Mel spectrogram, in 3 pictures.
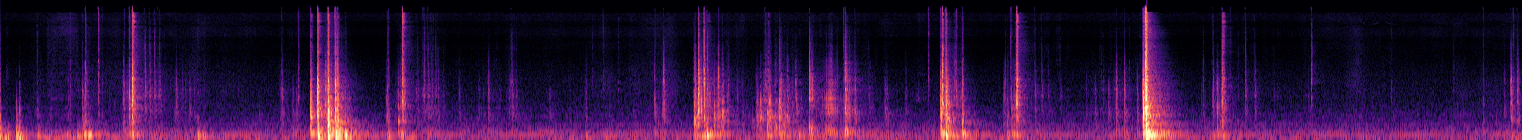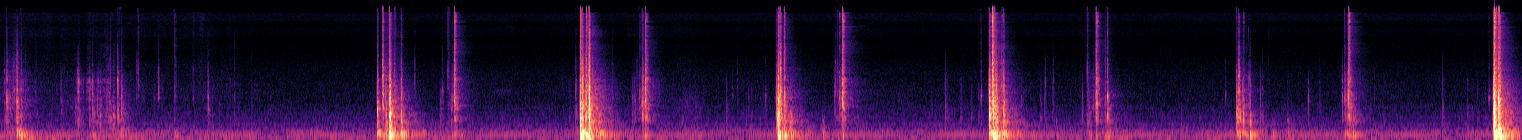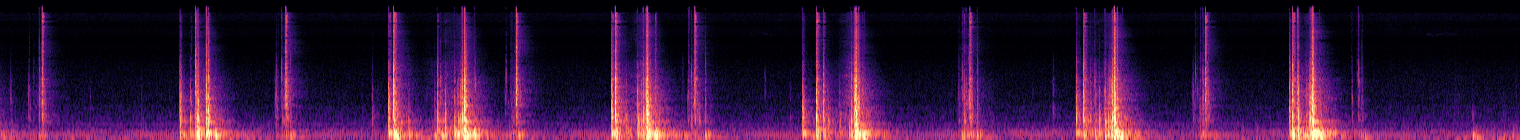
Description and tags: Telephone hang off in different ways
hang-off, phone, telephone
